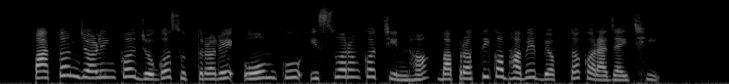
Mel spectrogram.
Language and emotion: Odia, neutral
